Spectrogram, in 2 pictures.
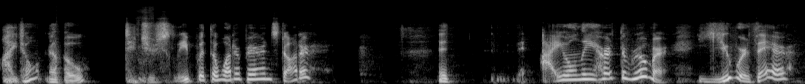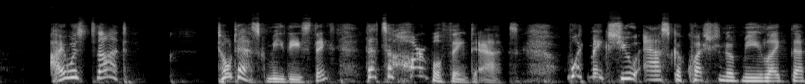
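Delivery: rising indignant voice. Voicing a proper lady asked about a rumor: rising indignant voice. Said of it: "her voice starts to, starts to raise".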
